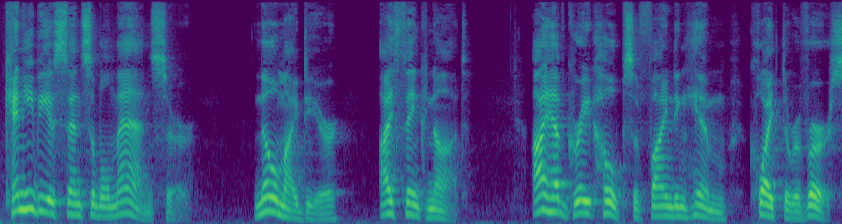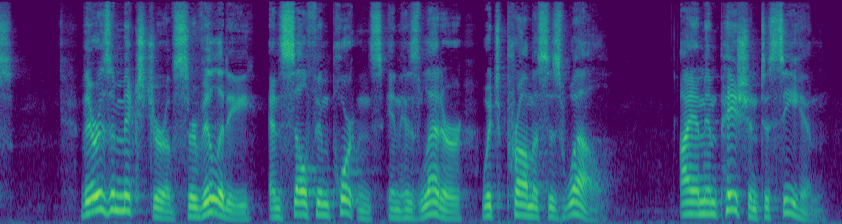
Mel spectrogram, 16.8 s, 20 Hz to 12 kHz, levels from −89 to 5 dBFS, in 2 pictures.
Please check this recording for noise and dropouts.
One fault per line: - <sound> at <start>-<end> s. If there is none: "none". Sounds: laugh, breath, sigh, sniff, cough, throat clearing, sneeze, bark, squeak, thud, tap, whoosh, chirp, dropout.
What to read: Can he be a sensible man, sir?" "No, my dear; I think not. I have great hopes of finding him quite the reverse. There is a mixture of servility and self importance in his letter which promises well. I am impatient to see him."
none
